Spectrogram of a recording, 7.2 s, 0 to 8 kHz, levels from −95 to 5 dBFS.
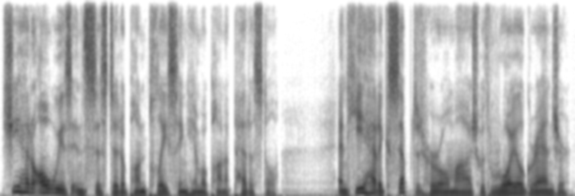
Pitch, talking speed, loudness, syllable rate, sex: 120 Hz, 160 wpm, -20 LUFS, 5.0 syllables/s, male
